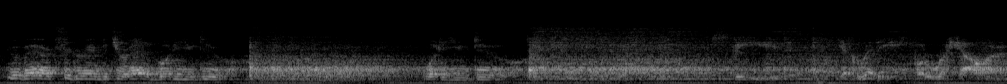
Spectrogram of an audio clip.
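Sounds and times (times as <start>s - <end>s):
trailer music hit: 2.5s - 4.3s, 5.3s - 8.6s.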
